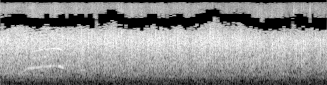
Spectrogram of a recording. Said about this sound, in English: Put your Bible down and give the Lord a great big hand clap of praise right now. Thanksgiving unto God for his power and his presence.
